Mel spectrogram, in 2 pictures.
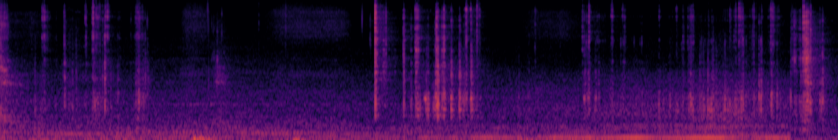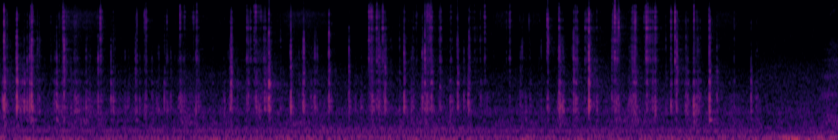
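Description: Scattered light clicks and taps of screws being started by hand and the wooden stand and keyboard being handled, with a few sharper knocks. A low rumble runs under the first half and stops about halfway through.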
